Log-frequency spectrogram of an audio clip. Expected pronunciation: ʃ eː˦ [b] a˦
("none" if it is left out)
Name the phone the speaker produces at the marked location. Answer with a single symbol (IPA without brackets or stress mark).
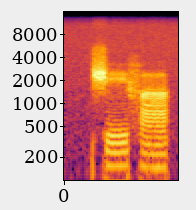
f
